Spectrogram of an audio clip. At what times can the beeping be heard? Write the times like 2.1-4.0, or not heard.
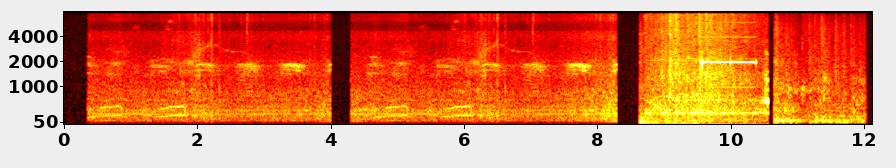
8.6-10.4.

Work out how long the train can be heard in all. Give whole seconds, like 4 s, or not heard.
not heard.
